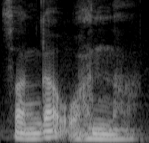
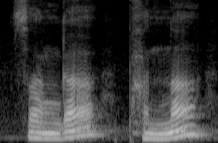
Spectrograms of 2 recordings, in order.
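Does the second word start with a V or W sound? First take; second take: W; V. First: The second word starts with a w sound. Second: The second word starts with a v sound. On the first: "V 발음을 안 하고 전부 다 그냥 이응 발음으로" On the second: "요 반자가 V자가 써 있어요"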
